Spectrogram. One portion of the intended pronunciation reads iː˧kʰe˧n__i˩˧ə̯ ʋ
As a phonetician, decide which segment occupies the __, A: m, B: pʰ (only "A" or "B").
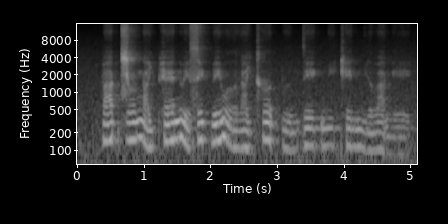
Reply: A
